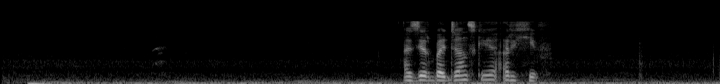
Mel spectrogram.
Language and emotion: Russian, neutral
